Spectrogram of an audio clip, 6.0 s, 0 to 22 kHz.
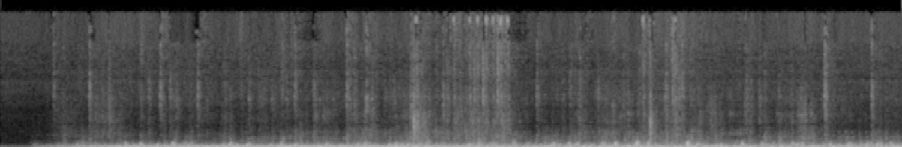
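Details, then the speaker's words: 2005 Subaru Legacy, right rear knock present for 6 months; after new stabilizer links and bushings and adding a missing washer at the shock, test drive: deep road rumble with irregular low thumps from the rear; shock absorber mounting suspected, rear suspension knock persists. "As you can probably hear, the sound did not go away I don't understand what's wrong. It must be slack somewhere."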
